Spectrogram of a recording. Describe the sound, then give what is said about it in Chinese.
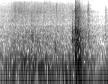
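A train compartment's sliding door opens with one short, loud rolling swish that rises briefly out of a steady low rumble, then fades back into it. “包厢的推拉门开了，最小的那个红头发的男孩走了进来。”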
